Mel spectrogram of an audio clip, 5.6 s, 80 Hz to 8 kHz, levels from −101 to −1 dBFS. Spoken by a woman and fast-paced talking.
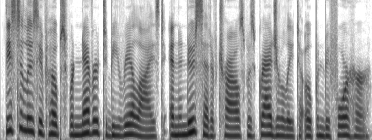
Yes: female; fast, 215 wpm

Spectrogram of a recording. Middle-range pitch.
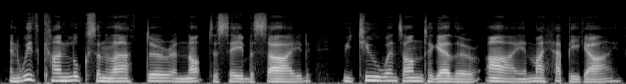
Yes: medium, 145 Hz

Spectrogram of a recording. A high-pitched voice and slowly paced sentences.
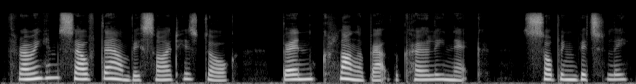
Yes: high, 230 Hz; slow, 130 wpm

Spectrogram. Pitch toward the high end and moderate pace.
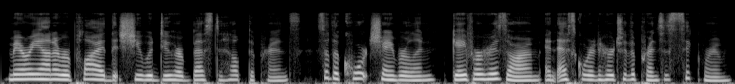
No: high, 210 Hz; fast, 230 wpm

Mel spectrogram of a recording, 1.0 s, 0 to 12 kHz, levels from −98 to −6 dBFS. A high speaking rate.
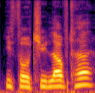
Yes: fast, 315 wpm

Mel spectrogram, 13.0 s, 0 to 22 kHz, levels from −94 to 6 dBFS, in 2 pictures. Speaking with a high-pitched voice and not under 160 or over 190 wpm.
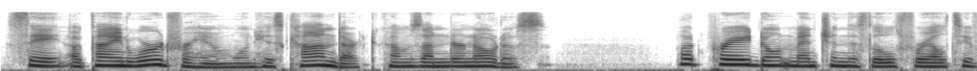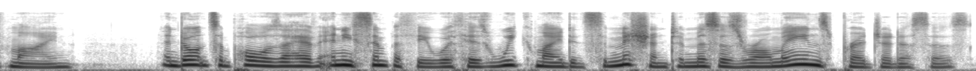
Yes: high, 195 Hz; average, 165 wpm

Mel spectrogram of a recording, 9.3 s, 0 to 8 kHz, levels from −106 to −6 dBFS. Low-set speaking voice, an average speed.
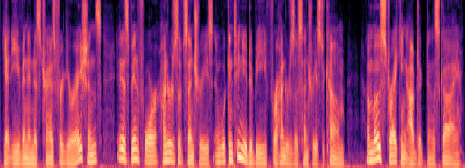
Yes: low, 110 Hz; average, 195 wpm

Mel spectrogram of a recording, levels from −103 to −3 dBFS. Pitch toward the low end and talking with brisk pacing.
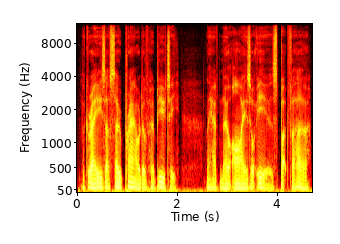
Yes: very low, 85 Hz; fast, 215 wpm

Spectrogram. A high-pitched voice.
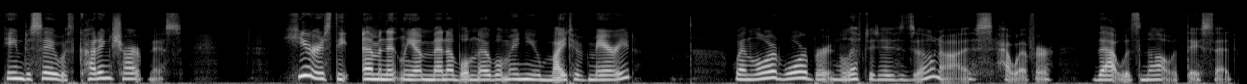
Yes: high, 240 Hz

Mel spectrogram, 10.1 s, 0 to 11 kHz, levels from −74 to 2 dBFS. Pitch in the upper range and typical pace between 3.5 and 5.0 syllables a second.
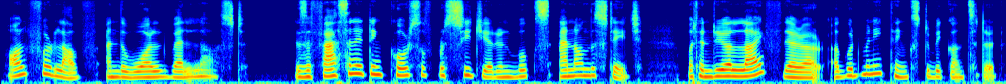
No: high, 220 Hz; 5.4 syllables/s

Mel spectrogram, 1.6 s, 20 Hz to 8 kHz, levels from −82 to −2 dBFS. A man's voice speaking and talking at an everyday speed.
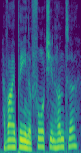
No: male; fast, 220 wpm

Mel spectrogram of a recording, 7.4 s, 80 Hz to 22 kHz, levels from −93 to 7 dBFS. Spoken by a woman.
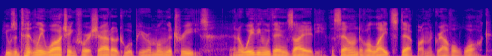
No: male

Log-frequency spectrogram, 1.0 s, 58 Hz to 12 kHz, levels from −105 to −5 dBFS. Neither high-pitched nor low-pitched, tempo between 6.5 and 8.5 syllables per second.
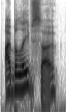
Yes: medium, 150 Hz; 6.8 syllables/s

